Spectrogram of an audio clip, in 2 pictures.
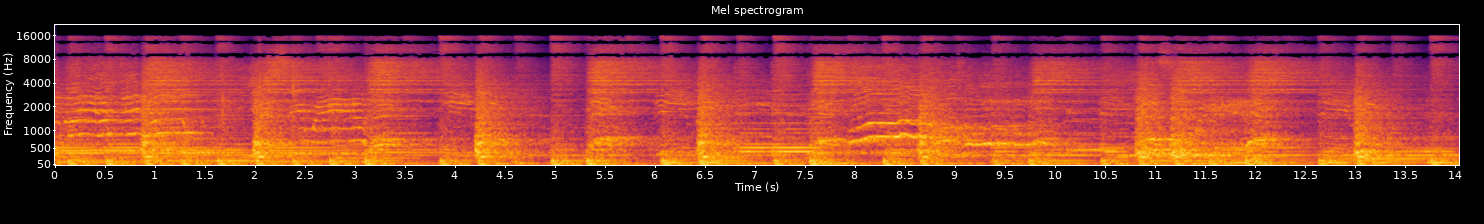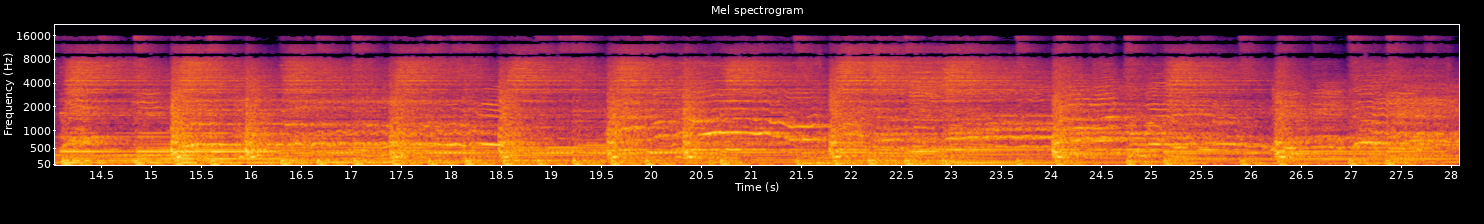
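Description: Gospel song sung live by a male soloist over band accompaniment with a steady drum beat; the voice slides and bends through the melody.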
